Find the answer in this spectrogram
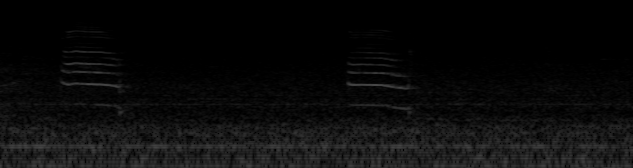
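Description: A British Shorthair cat gives two drawn-out, slightly falling meows about three seconds apart, asking for food.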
